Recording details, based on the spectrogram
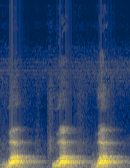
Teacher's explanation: दंत और ओठ दोनों का हो रहा है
